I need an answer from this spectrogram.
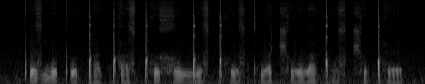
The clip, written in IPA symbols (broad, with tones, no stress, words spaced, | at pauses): pʼə˦˨zmɤ˦pʼɤ˨ǃa˨ ǃʰa˨zǃʰə˦xɤ˦ ŋ͡ǃə˨zǃʰɤ˨z kʷʰa˦t͡ʃʰɤ˦ la˦ɡ͡ǃɔ˦˨z t͡ʃʰə˦ǃʰɛ˨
